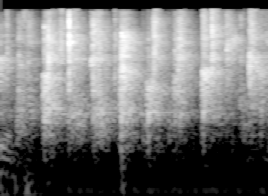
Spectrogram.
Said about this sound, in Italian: La sigla è veramente frizzante eh, è finita e questo è il nostro applausometro, signori.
